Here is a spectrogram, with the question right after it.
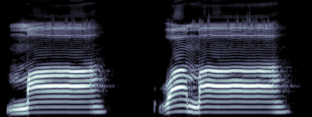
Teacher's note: میم ناک میں نہ پڑا جائے۔ وما نہیں ہوگا، وما، اور اس کو 1 سیکنڈ لمبا کرنا ہے کیونکہ یہ الف مدہ ہے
